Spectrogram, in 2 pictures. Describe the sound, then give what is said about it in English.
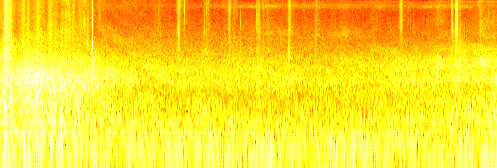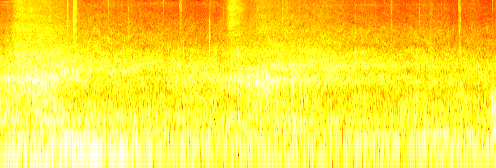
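A bus rumbles along a road, its low engine drone swelling as it draws near midway through and easing off again over steady traffic and wind noise. No one speaks. “Yes, I missed that bus.”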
